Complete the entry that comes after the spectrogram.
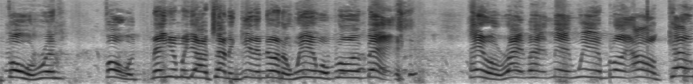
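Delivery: loud, high storm-story preaching; fiery preaching. Acted. Preaching at full force.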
